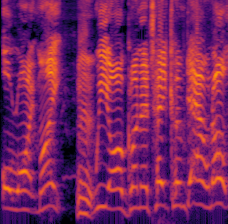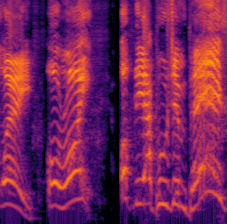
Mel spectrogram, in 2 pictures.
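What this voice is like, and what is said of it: Exaggerated put-on Cockney accent. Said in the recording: “Talk like a normal English person instead of an idiotic version of Charlie Hunnam when he's in Green Street ... that right annoying accent”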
